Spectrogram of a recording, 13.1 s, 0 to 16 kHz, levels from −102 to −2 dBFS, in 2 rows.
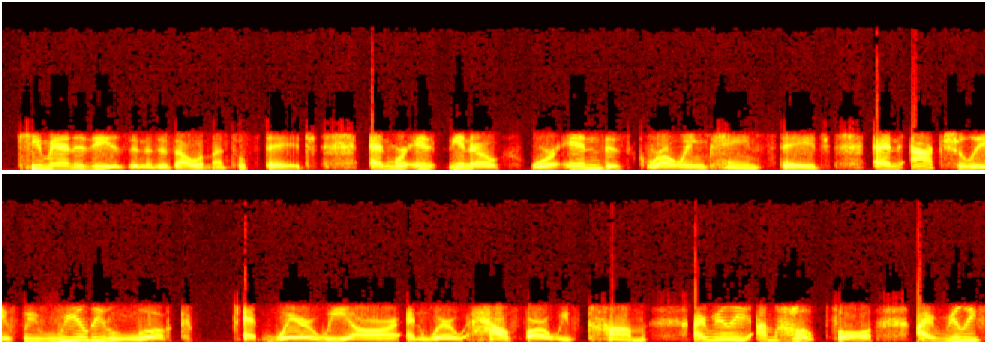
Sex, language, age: female, English, 40-59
